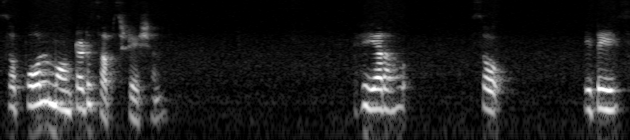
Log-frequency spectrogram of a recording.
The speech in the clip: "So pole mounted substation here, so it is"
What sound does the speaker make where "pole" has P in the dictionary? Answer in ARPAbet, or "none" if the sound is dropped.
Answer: P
